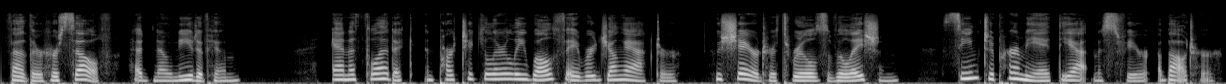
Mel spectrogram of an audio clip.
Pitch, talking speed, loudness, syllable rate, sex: 195 Hz, 135 wpm, -17 LUFS, 4.8 syllables/s, female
